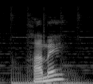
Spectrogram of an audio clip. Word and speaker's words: Hame: right here is poppin my name is pronounced like the middle of kami hamiha hame it's easier to pronounce i think hame okay it's hard picking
